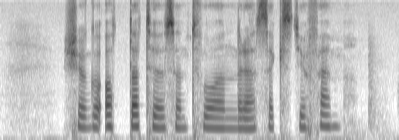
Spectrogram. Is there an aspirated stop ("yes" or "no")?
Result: yes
